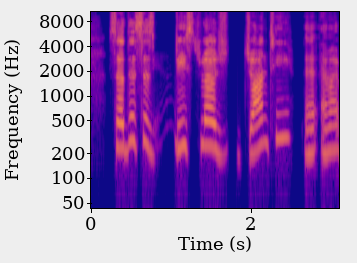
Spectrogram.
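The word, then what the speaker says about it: Jeanty: I mean, so this is yeah, Bistro Jaunty. Am I yeah. pronouncing that correctly? Bistro Jonte, Oh, and yeah, it's French inspired, and yeah.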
